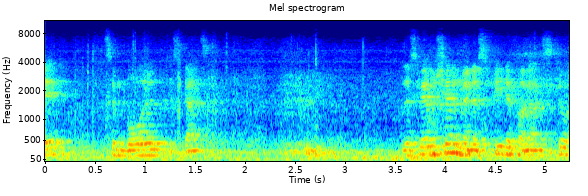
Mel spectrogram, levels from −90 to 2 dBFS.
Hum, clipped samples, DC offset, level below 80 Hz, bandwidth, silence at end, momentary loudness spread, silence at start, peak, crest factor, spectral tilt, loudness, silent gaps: none; under 0.1%; under 0.1%; -38 dBFS; 8.2 kHz; 0 s; 15 LU; 0 s; -8 dBFS; 16 dB; -7.5 dB/octave; -25 LUFS; none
